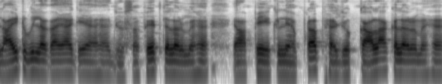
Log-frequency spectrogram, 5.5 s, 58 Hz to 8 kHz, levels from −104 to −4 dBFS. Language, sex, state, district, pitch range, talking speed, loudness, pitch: Hindi, male, Jharkhand, Deoghar, 110-115 Hz, 215 wpm, -17 LUFS, 115 Hz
